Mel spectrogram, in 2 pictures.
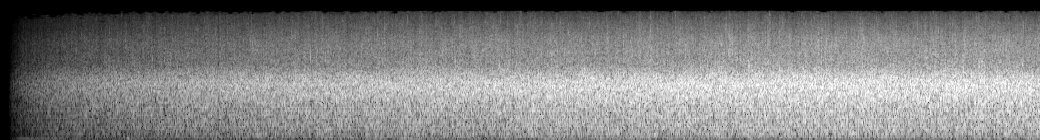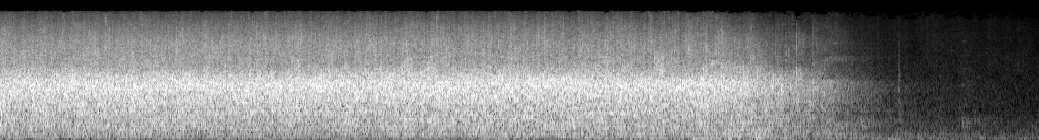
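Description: Concert-hall audience applauding: the clapping swells over the first few seconds, holds steady, and dies away near the end.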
